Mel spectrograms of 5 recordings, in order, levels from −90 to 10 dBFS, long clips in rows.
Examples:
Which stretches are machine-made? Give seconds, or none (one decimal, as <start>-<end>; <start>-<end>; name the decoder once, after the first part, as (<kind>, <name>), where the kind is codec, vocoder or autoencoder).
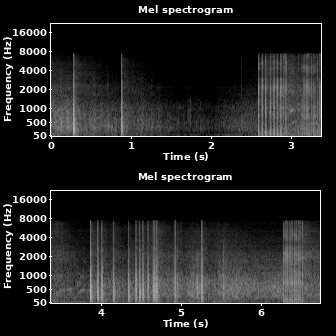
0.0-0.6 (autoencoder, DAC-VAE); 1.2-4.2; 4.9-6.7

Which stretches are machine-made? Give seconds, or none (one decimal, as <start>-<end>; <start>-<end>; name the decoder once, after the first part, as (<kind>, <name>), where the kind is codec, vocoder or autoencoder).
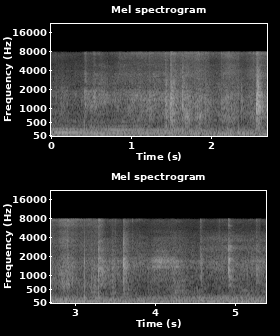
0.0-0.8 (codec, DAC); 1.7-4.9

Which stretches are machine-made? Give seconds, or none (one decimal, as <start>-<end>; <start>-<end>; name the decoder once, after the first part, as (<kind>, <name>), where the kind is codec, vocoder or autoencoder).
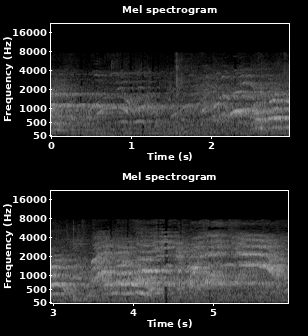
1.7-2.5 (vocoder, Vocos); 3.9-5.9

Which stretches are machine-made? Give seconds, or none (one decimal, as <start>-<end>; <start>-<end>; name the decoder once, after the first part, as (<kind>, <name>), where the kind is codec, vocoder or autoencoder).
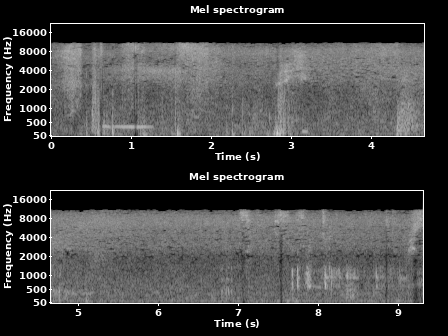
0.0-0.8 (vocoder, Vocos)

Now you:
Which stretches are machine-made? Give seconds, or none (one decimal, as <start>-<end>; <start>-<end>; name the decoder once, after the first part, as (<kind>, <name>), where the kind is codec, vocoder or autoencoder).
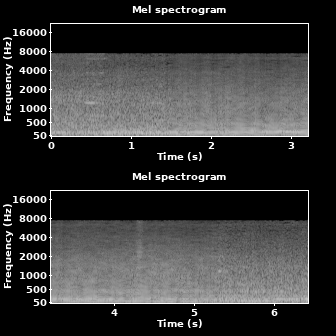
1.5-5.3 (vocoder, Vocos)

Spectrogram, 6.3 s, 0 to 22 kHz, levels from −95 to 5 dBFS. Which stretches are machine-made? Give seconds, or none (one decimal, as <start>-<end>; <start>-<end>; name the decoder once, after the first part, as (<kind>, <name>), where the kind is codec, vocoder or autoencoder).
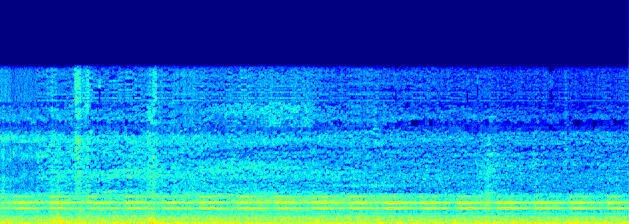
0.0-3.8 (vocoder, Vocos)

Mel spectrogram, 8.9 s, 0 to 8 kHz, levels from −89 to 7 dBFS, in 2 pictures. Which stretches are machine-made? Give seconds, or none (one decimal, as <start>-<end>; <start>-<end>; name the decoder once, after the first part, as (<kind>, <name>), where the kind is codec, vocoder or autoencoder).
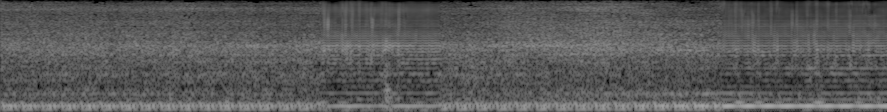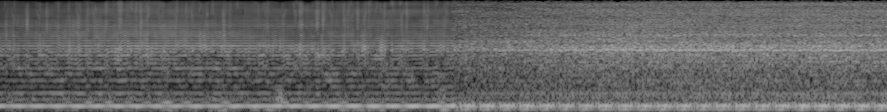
1.6-2.2 (vocoder, BigVGAN v2); 3.6-6.7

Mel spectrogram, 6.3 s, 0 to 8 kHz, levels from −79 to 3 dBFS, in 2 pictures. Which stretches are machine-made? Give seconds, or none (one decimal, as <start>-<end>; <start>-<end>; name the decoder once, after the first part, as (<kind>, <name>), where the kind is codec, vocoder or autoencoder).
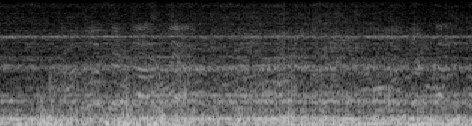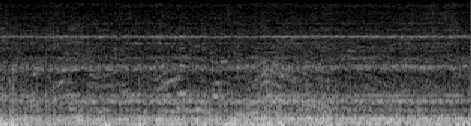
1.8-4.8 (vocoder, Vocos)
